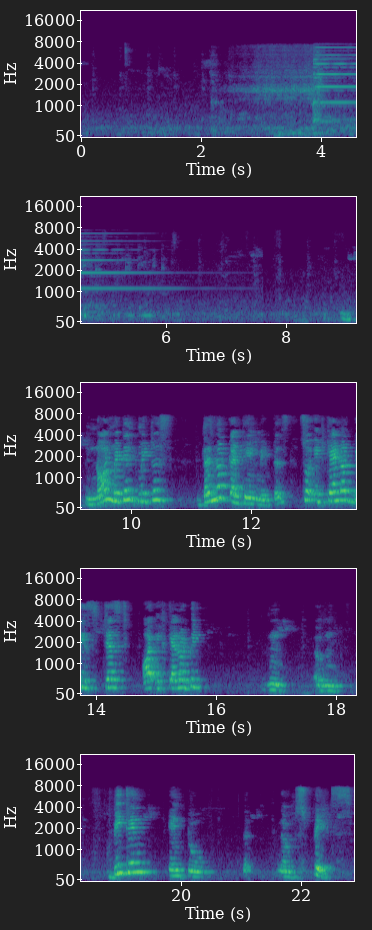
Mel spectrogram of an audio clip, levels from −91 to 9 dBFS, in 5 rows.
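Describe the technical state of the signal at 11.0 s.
At 11.0 s you're in the middle of a stretch, from 10.70 to 11.12 s, where the sound is cut by the noise suppressor. It took this sound for noise and pulled it down by up to about 10 dB for roughly 400 ms, so the level sinks or the tail is cut short.

That's part of a wider issue: a noise suppressor built for speech is applied to music or sounds across the whole clip. It keeps turning sustained parts and ambience down, with the loss swinging by roughly 10 dB, so the audio pumps or thins rather than holding steady. The band stops at 8 kHz, consistent with the Opus call path it went through.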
